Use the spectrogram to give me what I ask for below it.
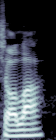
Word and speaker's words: Shola: That's not how I say mine. That's not the true pronunciation of my name. It's Shola.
